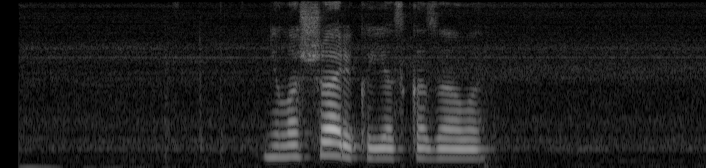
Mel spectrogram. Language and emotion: Russian, angry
